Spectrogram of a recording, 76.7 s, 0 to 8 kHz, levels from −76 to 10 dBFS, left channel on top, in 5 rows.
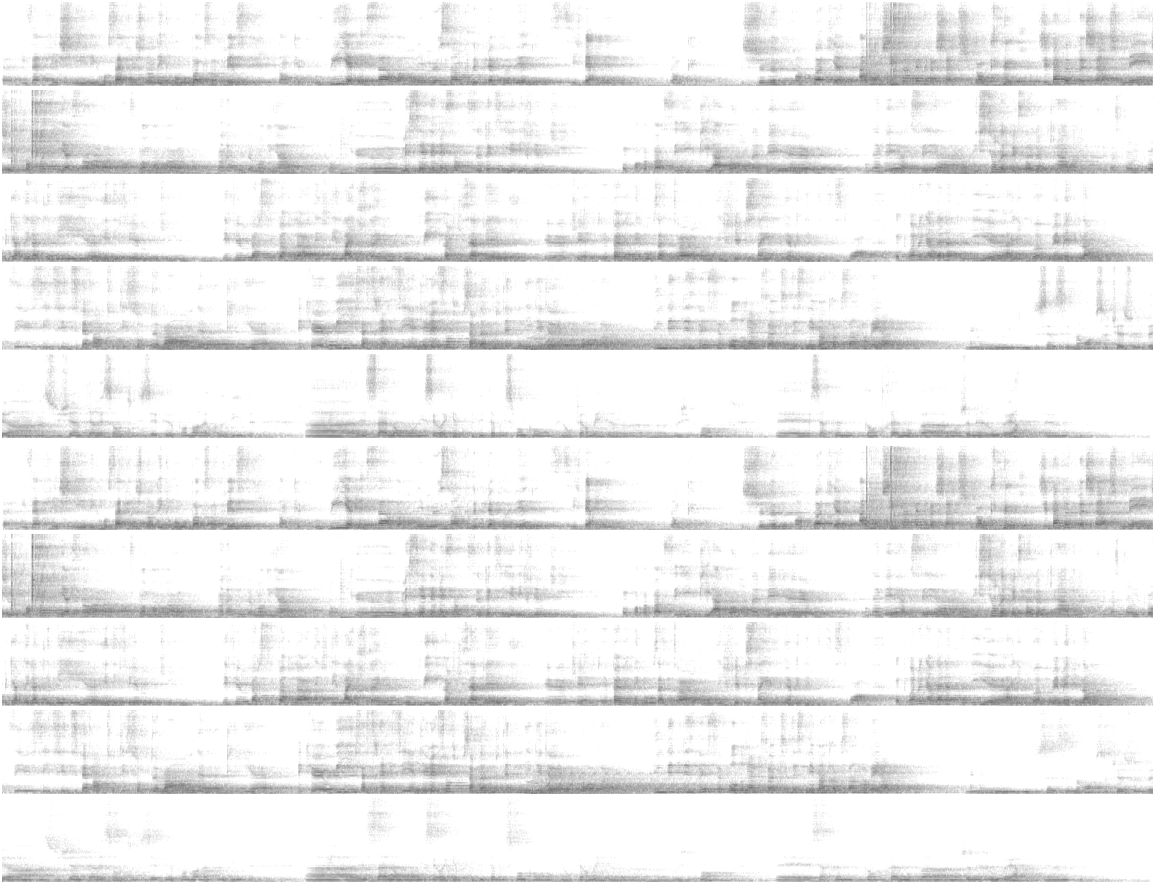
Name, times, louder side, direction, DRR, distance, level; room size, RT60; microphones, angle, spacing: voice 1, 0.2-7.1 7.6-8.2 8.9-9.3 9.9-17.8 18.2-19.3 19.7-23.1 23.6-26.2 26.8-29.7 30.0-33.2 33.6-37.6 37.9-41.5 41.8-45.4 46.2-49.6 50.0-54.3 54.7-58.0 59.1-59.2 70.5-70.7 71.3-71.4, equal, 5° right, 0 dB, 3.5 m, -35 dB
sound 1, 7.4-20.1, right 3 dB, 25° right, 3.1 m, -46 dB
sound 2, 53.0-57.8, equal, 75° right, 5.3 m, -42 dB
voice 2, 58.9-71.3 71.7-75.8, left 1 dB, 40° left, 3 dB, 1.9 m, -40 dB
26.5 x 21.0 x 9.8 m, 2.1 s
head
